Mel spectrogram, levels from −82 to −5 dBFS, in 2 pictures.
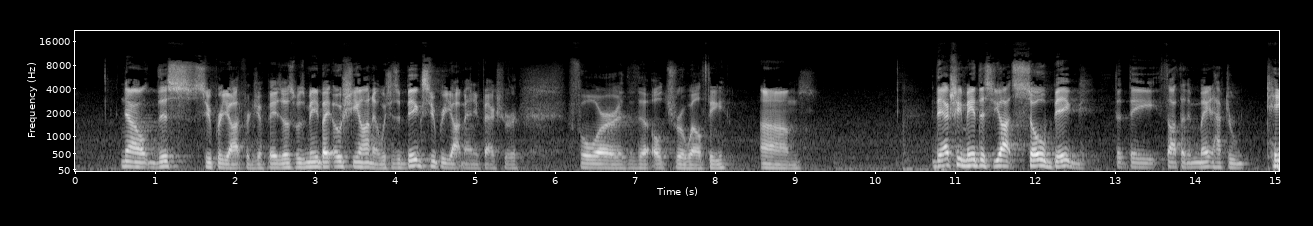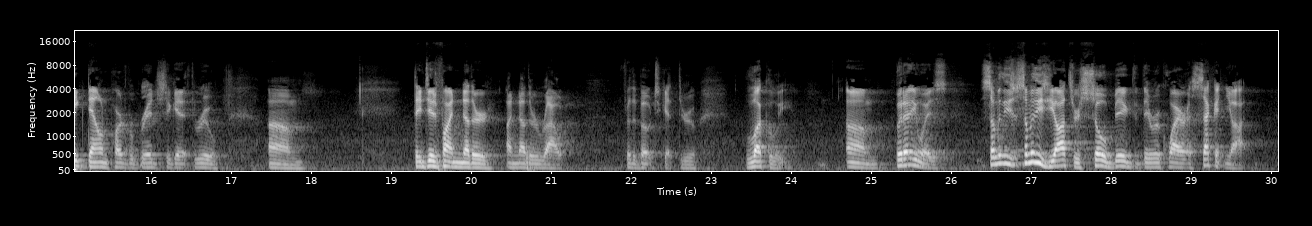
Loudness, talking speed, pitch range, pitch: -20 LUFS, 160 wpm, 95-135 Hz, 115 Hz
